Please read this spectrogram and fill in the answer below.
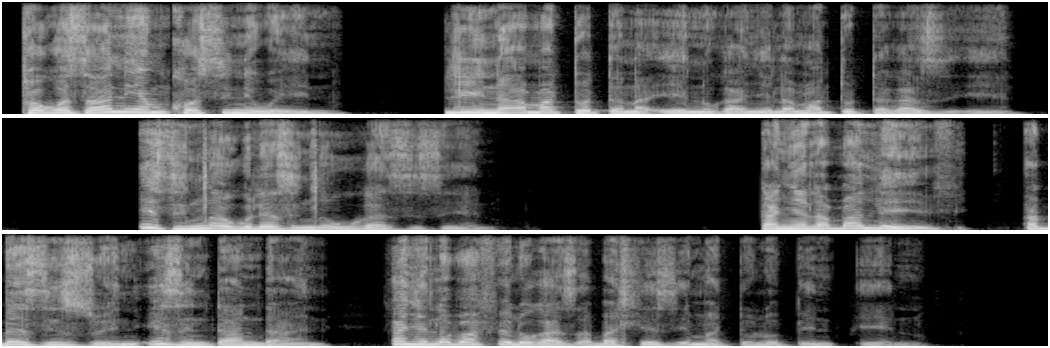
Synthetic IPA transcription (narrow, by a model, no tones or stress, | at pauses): tʰɔɣɔzaniem̩kʰosiniweːnu | linaːmad̥ʱɔd̥ʱanaʔenuɣaɲɛlamad̥ʱɔd̥ʱaɣazieːnu | iziŋ͡ǀeɣuleziŋ͡ǀeɣuɣazizɛ̰ːlɔ | ɣaɲɛlaβalevi | aβezizweniizintʼandʱani | ɣaɲɛlaβafɛlɔɣaziaβaɬeziɛmad̥ʱɔlɔb̥ʱenieːnu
